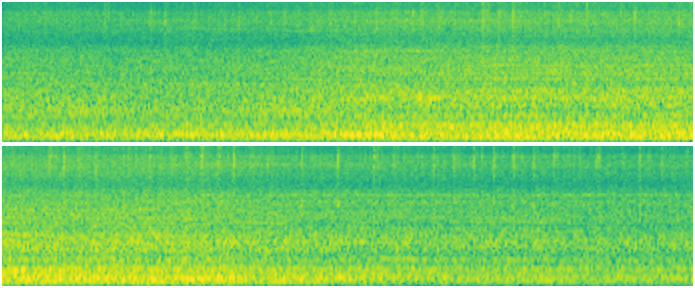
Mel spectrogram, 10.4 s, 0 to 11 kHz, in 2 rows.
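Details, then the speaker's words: Newly rebuilt 351W V8 in a 1993 Ford Bronco XLT, shorty headers, new exhaust: steady idle with quick, even light tick, three or four a second, loudest behind front passenger tire; exhaust ruled out, owner suspects collapsed lifter, unconfirmed. "You go down here behind the rear or the front passenger tire is where it's loudest. I thought it might have been coming from a Y pipe, so I had it re-welded. But that's not it. I guess it could be a lifter, but I'm not entirely sure."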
